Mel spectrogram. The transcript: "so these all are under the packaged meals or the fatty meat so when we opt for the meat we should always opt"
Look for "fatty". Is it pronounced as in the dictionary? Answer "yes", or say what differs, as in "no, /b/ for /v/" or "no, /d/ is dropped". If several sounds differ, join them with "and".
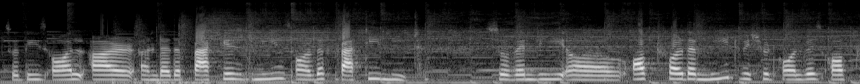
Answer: no, /p/ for /f/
